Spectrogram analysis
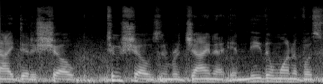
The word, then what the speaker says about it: Regina: did two shows in Regina, and neither one of us went with the easy joke. Nobody did the stupid, it rhymes with fun. Nobody's like, Regina, vagina, what's up with that?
